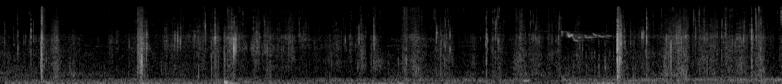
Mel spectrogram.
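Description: Wet mud is slapped and pressed onto woven sticks.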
